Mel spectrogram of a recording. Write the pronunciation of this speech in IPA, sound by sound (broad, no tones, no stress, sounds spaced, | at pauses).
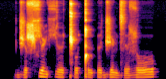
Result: d͡ʒ ɐ ʂ ɕ ɨ ɳ ç ɘ ǁ o ǃ ɨ ʔ ɘ d͡ʒ ɨ ɳ d͡z ɘ ɮ o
